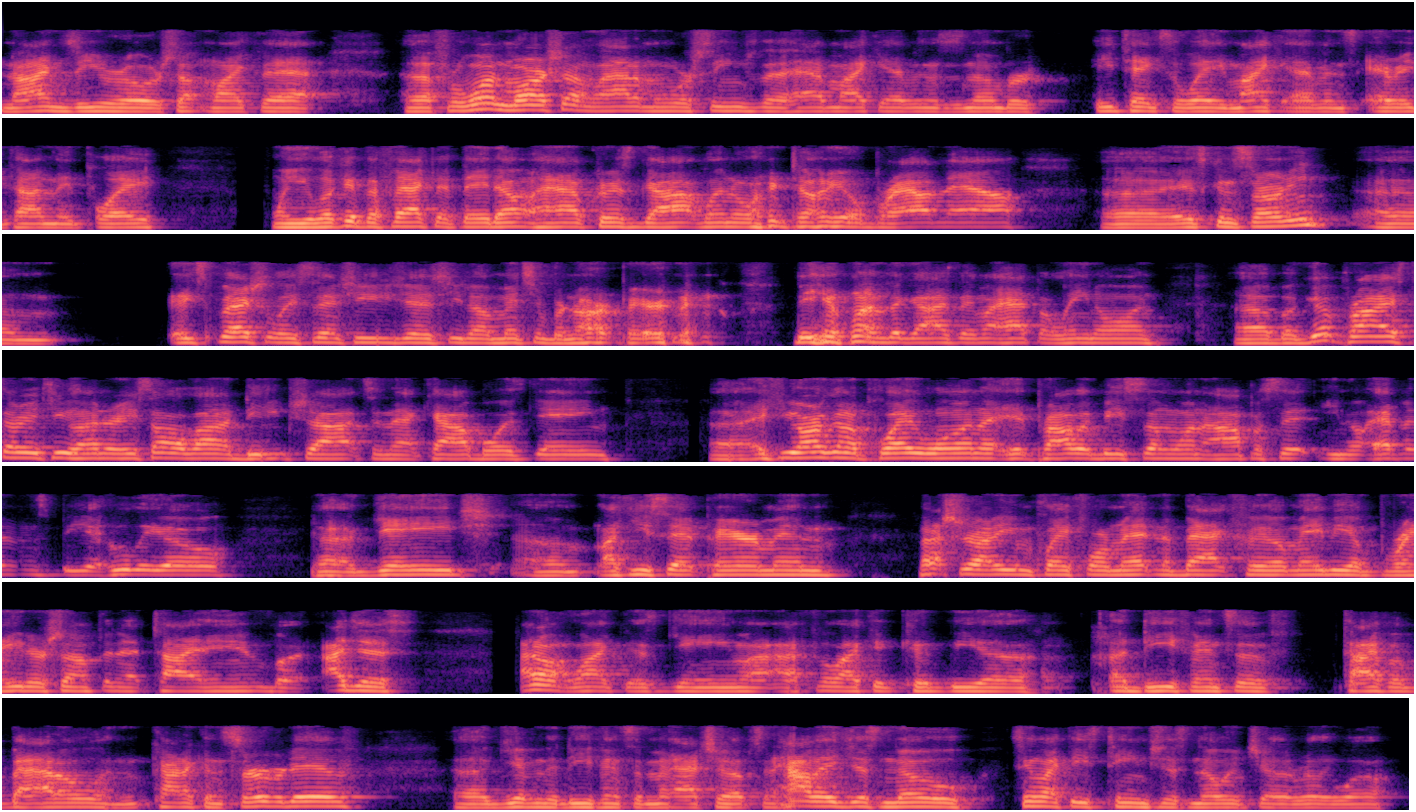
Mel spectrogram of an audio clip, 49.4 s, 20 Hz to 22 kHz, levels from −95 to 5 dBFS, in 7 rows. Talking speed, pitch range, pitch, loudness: 210 wpm, 130-155 Hz, 145 Hz, -19 LUFS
